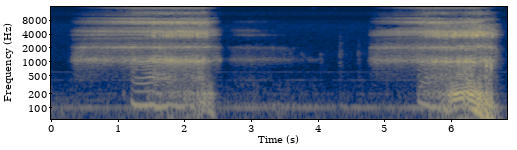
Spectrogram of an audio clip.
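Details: Adult man (a dad) snoring loudly at night: two loud, rattling snores on breathing in, separated by a quieter breath out, with steady low room hum; loud habitual snoring.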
